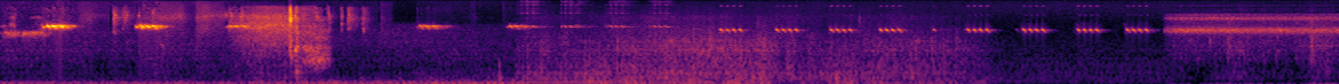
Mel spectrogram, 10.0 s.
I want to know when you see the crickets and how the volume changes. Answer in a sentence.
You can hear the crickets from 0.1 to 10.0 s, getting quieter.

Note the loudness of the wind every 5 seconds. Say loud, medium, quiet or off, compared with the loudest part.
medium, loud.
